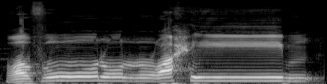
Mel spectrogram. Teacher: غفور الرحیم، یہاں پہ بالکل نون کا تنوین کا ذرا سا بھی ساؤنڈ، ذرا سی بھی آواز نہیں آئے گی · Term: ادغام بھی بغیر غنے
